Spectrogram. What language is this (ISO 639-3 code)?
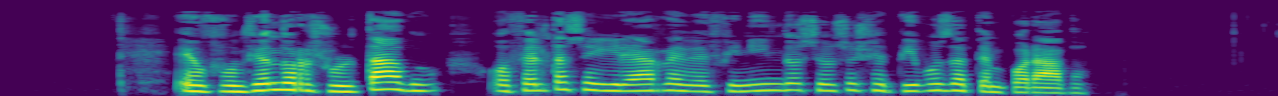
glg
